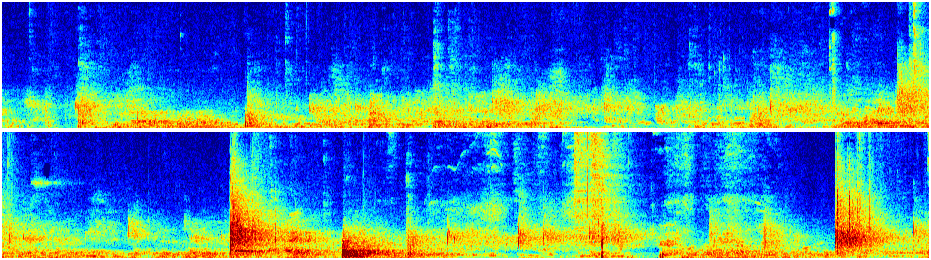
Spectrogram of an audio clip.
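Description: Hall ambience of indistinct voices echoing in a large room, broken by several sharp metallic clacks of steel pétanque boules striking one another, loudest about fifteen seconds in and just before the end.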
